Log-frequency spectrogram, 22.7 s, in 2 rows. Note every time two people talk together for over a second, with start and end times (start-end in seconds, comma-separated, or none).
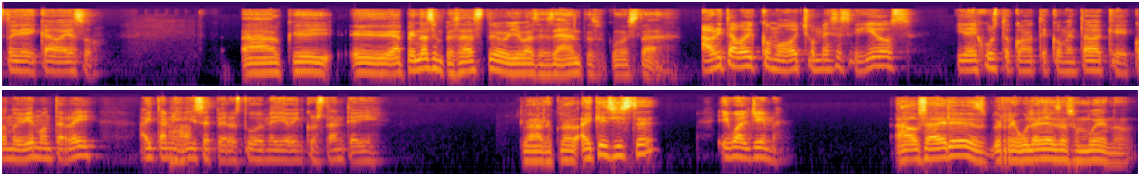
none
